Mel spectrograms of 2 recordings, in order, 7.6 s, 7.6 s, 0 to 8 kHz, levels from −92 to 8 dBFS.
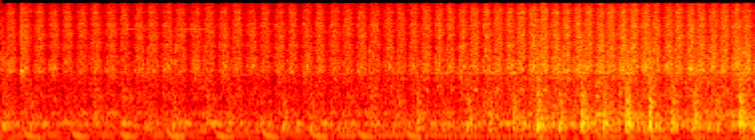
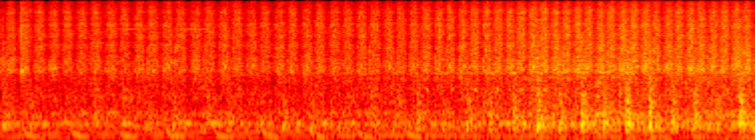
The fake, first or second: second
